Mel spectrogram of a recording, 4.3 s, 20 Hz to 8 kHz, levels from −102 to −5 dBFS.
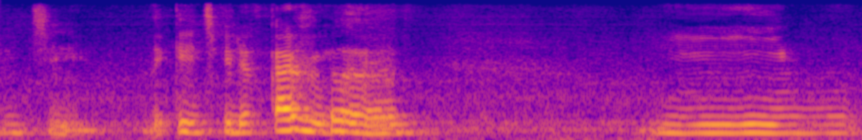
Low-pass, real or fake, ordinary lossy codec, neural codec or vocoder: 7.2 kHz; fake; none; codec, 44.1 kHz, 7.8 kbps, Pupu-Codec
